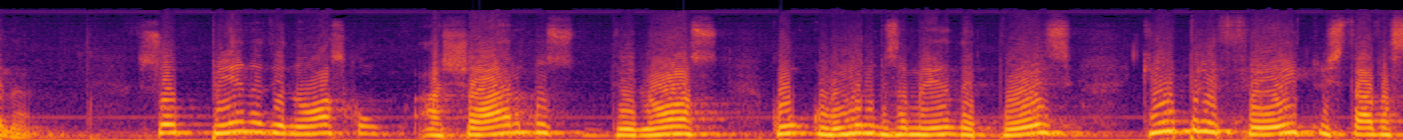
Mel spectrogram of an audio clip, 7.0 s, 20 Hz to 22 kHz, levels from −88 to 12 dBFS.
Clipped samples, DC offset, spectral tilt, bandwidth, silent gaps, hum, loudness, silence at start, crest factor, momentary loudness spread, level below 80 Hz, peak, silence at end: 0.1%; 9%; -6.5 dB/octave; 16.5 kHz; none; none; -7 LUFS; 0 s; 8 dB; 9 LU; -30 dBFS; 0 dBFS; 0 s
